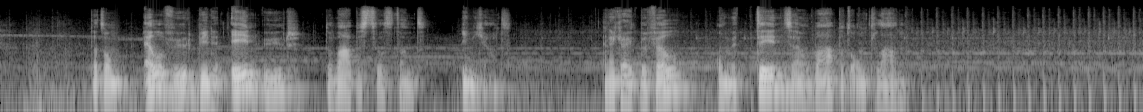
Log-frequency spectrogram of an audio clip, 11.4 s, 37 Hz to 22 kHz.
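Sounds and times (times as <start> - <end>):
speech: 0.9 - 5.2, 6.0 - 9.2
courier's motorcycle engine puttering: 6.2 - 11.4.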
